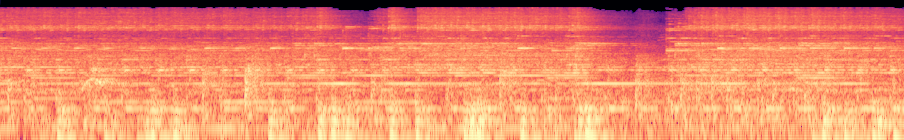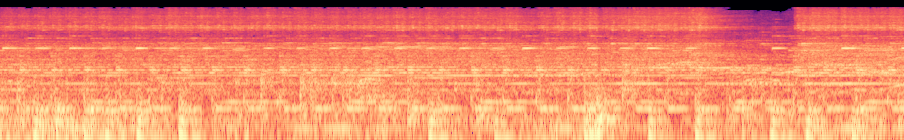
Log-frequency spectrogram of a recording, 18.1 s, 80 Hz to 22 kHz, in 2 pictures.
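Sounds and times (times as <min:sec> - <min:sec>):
gamelan ensemble playing: 0:00.0 - 0:18.0.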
